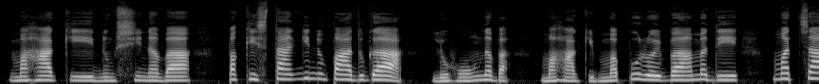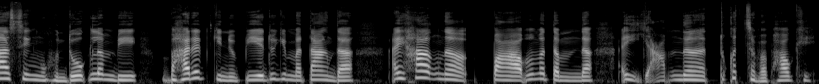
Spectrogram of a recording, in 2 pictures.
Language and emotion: Manipuri, disgusted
